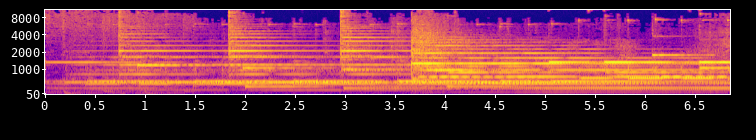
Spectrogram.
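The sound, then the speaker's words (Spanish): The bells of the church tower of Santiago el Mayor in Utrera, Seville, Spain peal loudly and continuously, with fresh strikes ringing out every second or so over a rich, sustained wash of overlapping tones. “Te recuerdo que se trata del campanario de la iglesia de Santiago el Mayor, en Utrera, en Sevilla, y que normalmente cuando escuchas el repicar de estas campanas no piensas que alguien las hace sonar.”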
